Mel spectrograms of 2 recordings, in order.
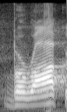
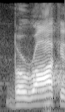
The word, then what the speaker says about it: Barak: She's the one that Deborah prophesies to Barak or Barak. I'm going to probably say Barak. Barak is probably the right way to say it, but all my life I've said Barak.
